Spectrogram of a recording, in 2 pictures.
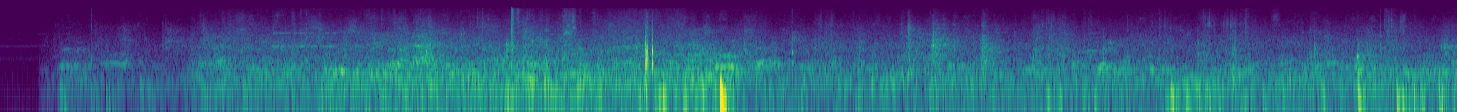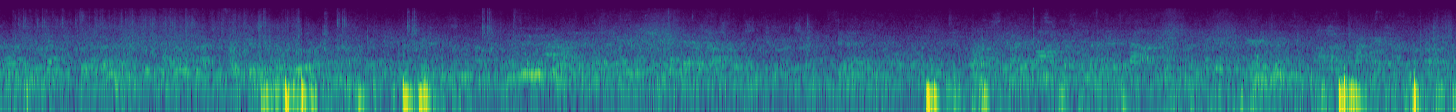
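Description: A crowd of men and women murmur and chatter in a large room.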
